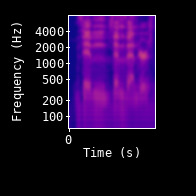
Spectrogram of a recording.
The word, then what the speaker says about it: Wim Wenders: Vim Vendors movie. – Okay. – Wim Wenders, I think is how you say it.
